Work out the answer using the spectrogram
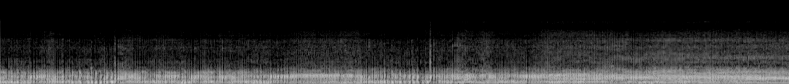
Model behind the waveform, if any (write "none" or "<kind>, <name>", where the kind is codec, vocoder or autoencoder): vocoder, Vocos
